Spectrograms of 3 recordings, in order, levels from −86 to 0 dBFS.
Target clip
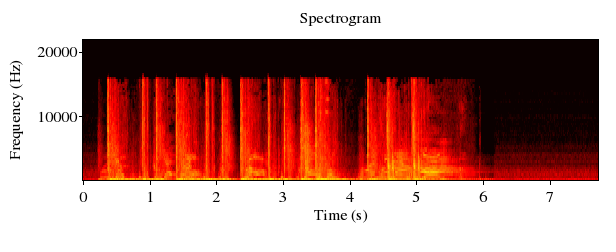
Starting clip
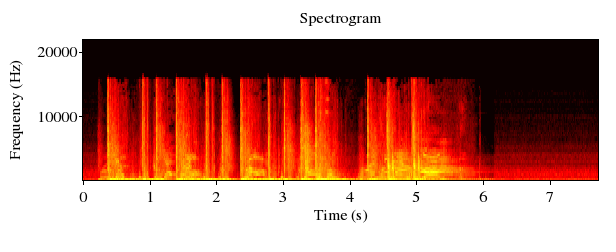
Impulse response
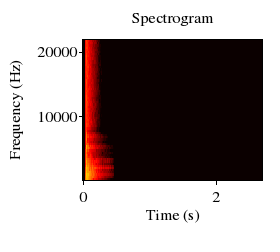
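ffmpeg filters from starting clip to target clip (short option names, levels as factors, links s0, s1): -af "highshelf=f=9500:g=8.5,volume=0.398"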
